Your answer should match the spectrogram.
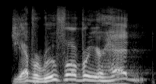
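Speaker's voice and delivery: ordinary talk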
